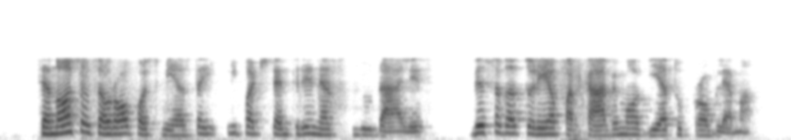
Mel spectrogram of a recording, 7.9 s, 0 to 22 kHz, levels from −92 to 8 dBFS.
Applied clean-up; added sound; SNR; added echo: neural mask model DeepFilterNet 3.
